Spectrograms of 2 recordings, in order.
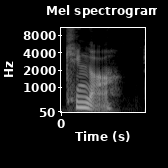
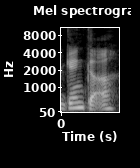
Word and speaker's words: Kinga: And her name is Kinga. – Kinga. But my mom, who does love to mispronounce things, calls her Ginka. – Yes, but it's like King and then and she's from Poland.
